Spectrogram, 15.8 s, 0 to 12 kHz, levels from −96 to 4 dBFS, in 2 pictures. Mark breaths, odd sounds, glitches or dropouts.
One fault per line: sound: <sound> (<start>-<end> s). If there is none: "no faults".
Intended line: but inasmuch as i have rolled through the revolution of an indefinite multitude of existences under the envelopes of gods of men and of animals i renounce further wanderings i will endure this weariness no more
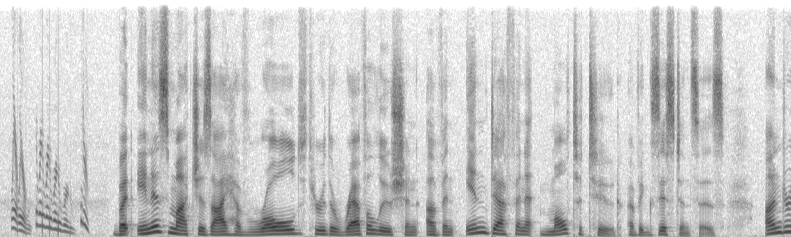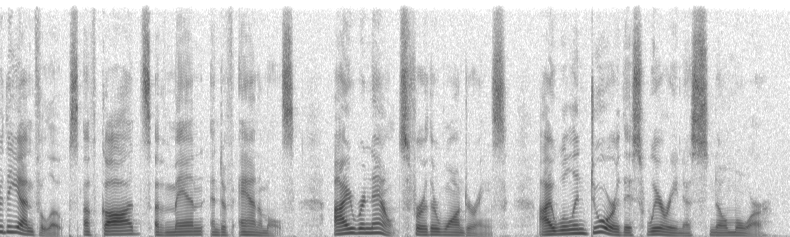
sound: chirp (0.1-0.9 s)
